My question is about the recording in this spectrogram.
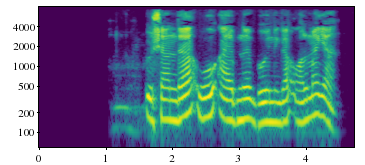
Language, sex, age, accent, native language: Uzbek, male, 18-24, Farg'ona, Uzbek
